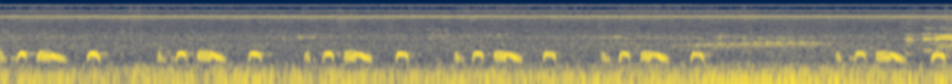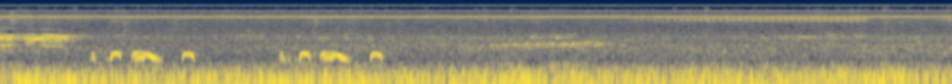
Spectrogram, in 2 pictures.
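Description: Spotted dove cooing, a repeated phrase of two or three rolling notes given about eight times, every two seconds or so, then stopping about two-thirds of the way through. A steady high whine and a low rumble run underneath.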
